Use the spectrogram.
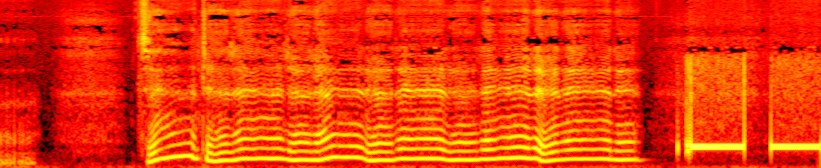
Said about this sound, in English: Oh, she must have accidentally dropped the phone. I'll just give her a quick call back. She must have dropped the phone down there, so...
